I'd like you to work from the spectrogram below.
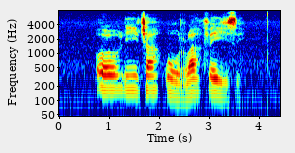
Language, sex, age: Venda, male, 39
